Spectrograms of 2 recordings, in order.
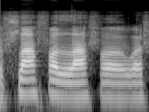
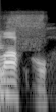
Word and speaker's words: falafel: Flaffa waffle, the Flaffa Laffa, whatever that is. Falafel.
